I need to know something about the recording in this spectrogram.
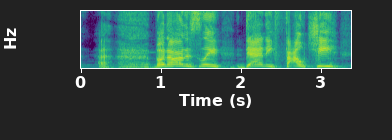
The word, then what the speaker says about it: Fauci: unless you're watching red x on the tv huh well there's a catch-22 but honestly daddy fauci i think that's how you say it not fosse he's he's got a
